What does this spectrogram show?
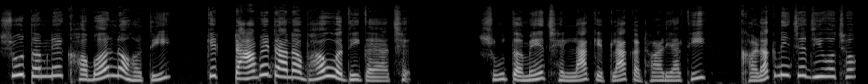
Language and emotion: Gujarati, disgusted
